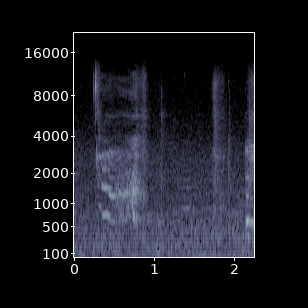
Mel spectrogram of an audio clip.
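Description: A woman's short, high-pitched whimper, rising then falling in pitch, about half a second long near the start, as she is close to tears.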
